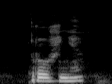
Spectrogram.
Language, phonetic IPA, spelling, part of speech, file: Polish, [ˈpruʒʲɲa], próżnia, noun, LL-Q809 (pol)-próżnia.wav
